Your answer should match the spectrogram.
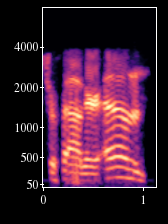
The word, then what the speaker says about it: Trafalgar: Is that how you pronounce it? Yeah, Trafalgar.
